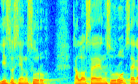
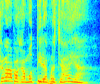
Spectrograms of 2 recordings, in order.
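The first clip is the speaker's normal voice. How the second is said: put-on very high, angry scolding tone; 11 semitones higher than usual. Retelling what someone said when he got angry, acting out angry question. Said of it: "dia marah malah".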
